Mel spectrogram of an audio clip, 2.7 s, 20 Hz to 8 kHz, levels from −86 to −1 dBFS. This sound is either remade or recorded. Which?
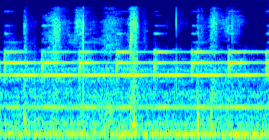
recorded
